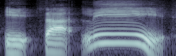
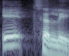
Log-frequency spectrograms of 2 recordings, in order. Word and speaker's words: Italy: ตรง กัน ข้าม เช่น ดู ตัว อย่าง นะ ครับ อิตาลี แต่ ใน ภาษา อังกฤษ จะ เป็น italy นั่น เอง ครับ แต่ พอ เปลี่ยน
